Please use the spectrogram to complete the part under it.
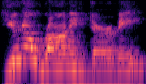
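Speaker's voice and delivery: put-on friendly American accent. Retelling a man's question to someone from England: American accent. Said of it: "I apologise for the American accent".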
